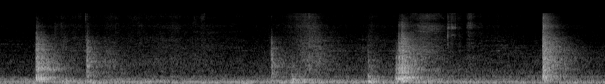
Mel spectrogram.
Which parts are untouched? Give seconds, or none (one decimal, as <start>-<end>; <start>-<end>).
0.0-3.9; 5.0-6.1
